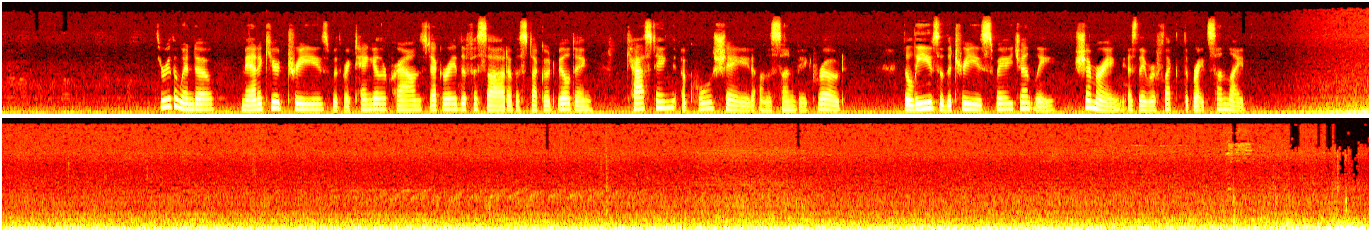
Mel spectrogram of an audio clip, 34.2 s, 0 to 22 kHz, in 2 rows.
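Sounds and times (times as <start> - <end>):
speech: 2.0 - 10.6, 11.3 - 15.7
car rolling along a road with tire and engine noise: 16.1 - 34.1.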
